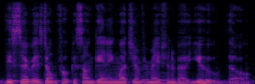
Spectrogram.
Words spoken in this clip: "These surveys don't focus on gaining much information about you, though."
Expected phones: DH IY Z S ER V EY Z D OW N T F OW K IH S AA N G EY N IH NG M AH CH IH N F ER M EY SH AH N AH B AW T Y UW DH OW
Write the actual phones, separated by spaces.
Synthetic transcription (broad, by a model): DH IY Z S ER V EY Z D OW N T F OW K IH S N G EY N IH NG M AH CH IH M F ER M EY SH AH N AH B AW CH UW DH OW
